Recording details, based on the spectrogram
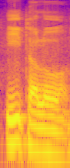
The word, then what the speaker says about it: Italo: Actually, in Italian, it's Italo, so you have to put the accent on the starting I.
